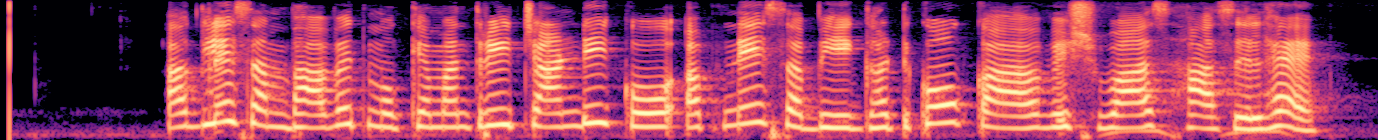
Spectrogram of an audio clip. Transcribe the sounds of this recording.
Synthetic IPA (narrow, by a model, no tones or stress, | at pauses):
ɐɡlesɐ̃mbʱaːʋɪt̪mʊkʰjəmə̃nt̪ɾit͡ʃãːɳɖikoʔɐpnesɐbʱiɡʱɐʈkõkaʋɪʃwaːshaːsɪlɦɛː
